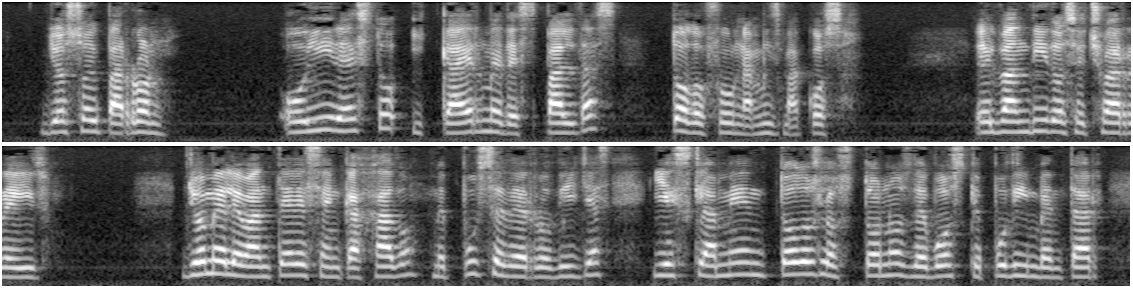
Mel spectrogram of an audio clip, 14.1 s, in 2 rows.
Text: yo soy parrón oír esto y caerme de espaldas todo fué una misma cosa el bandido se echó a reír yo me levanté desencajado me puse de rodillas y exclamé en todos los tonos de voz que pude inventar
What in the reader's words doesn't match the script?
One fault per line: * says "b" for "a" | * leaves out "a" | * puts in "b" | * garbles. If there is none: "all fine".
all fine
